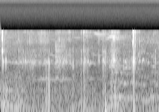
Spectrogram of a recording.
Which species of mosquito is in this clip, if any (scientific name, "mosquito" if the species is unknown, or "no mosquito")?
mosquito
